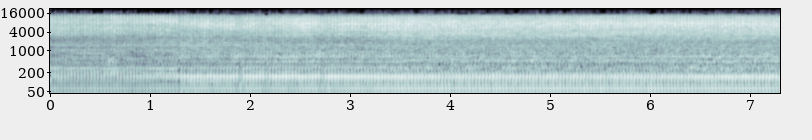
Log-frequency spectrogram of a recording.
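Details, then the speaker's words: Craftsman pressure washer, 5.5hp Briggs and Stratton Intek 190, gifted with run issues: strong, even single-cylinder drone at steady speed with smooth regular beat after repair; run about 10 minutes to warm oil before oil change; normal small engine running. "Well, this is turning out to be a good one. So after I shut that one off, I let that one run for, I don't know, maybe 10 minutes."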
